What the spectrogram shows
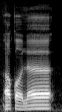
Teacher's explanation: قاف مستعلیہ ہے، پر پڑھا جائے گا، ساکن بھی ہے، اس پہ قلقلہ بھی ہوگا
